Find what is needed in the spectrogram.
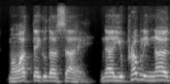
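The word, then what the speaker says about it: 回って: Now, here you see the double T. It's very important. It's a little bit like the English word bookkeeping. The double K is not pronounced bookkeeping. The double consonant sound in Japanese means it's double the length. So it's not mawatte, it's mawatte. And here, mawatte, mawatte kudasai,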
